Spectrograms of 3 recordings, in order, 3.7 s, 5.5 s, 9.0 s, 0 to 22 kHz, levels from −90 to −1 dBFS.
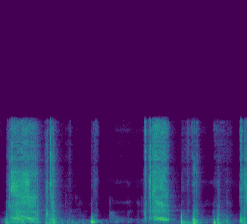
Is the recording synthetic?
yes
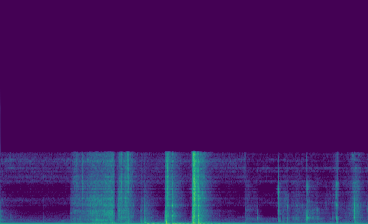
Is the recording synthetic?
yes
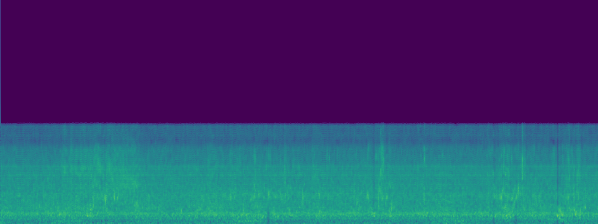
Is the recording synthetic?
yes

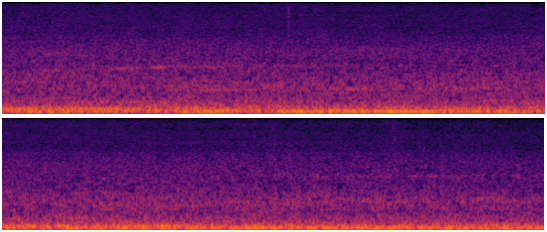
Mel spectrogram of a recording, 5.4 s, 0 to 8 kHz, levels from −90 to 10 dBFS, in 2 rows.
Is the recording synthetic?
yes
